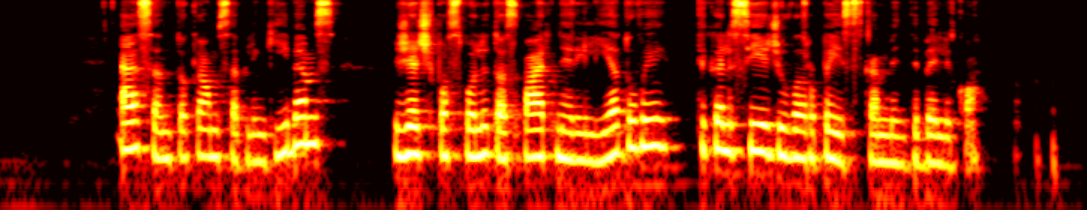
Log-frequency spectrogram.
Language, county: Lithuanian, Vilnius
